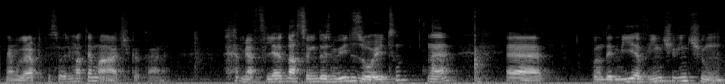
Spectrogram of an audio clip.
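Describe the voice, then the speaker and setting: A man at a moderate pace with long, frequent pauses, in audible room echo. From Brazil, Bariri (São Paulo state). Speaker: schoolteacher. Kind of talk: casual chat. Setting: live-streamed podcast.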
